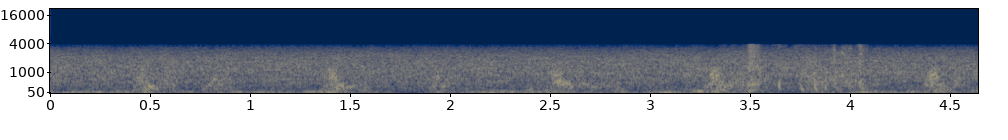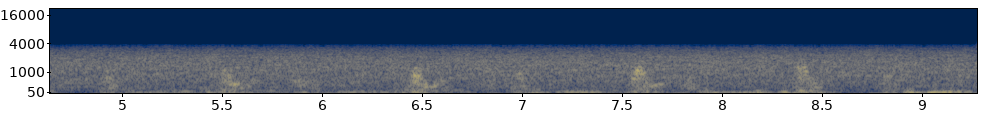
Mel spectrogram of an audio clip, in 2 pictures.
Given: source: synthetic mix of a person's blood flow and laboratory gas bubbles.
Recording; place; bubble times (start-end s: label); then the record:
Doppler ultrasound of blood flow; precordium
3.33-3.69 s: bubbles
3.72-4.13 s: bubbles
From the record:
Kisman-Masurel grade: 212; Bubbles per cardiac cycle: several, 3 to 8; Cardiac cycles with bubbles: 1 to 10%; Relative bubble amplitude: moderate (0.250 to 0.450); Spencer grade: 1 (occasional bubble signal discernible with the cardiac motion signal, with majority of cardiac periods free of bubbles); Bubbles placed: anywhere in the cardiac cycle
